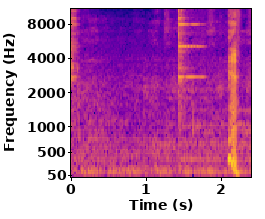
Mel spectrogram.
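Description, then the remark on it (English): A service bell bought at an Office Depot store dings with a bright, ringing tone that lingers briefly, followed moments later by a second, louder strike, over a faint low background murmur. “I went to one of their stores, and they have service bells there.”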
